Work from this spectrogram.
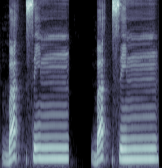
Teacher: اس لفظ کو جب آپ نے پڑھا جیسے بسن، تو سین کو پڑھتے ہوئے آخر میں جو نون ہے، نون کی ادائیگی کرتے وقت آپ نے غور کیا ہوگا کہ زبان تالو سے لگی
